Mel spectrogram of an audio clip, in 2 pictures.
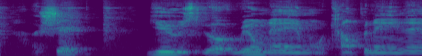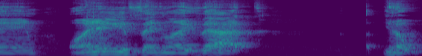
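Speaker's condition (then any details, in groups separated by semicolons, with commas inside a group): Cerebral palsy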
